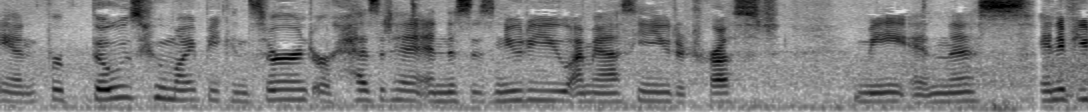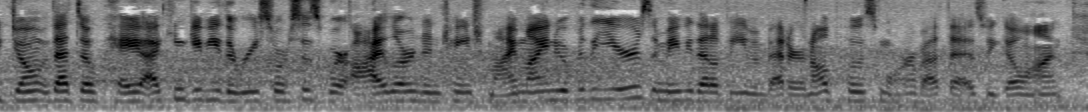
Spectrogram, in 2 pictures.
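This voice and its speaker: An American accent marks this woman's medium-pitched voice as she talks with hardly any pauses, with noticeable background noise and audible room echo. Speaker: city council member. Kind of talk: direct-to-camera video update. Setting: outdoors in the middle of a street. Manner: fast; animated.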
